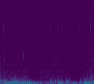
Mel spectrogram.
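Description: Steady typing on a computer keyboard, a quiet run of close keystrokes with short pauses and a soft background hum, no voices.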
